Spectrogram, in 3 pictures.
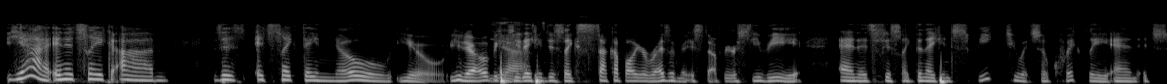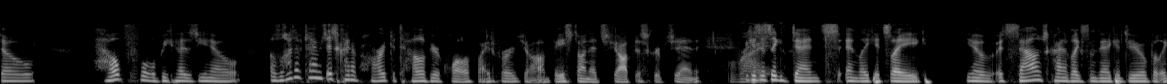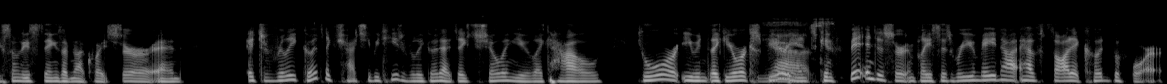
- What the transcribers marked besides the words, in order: tapping
- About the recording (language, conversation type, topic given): English, podcast, How do workplace challenges shape your professional growth and outlook?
